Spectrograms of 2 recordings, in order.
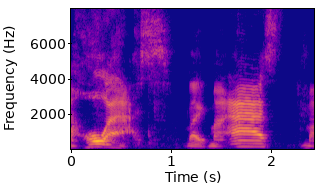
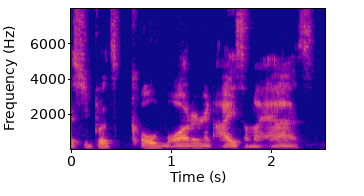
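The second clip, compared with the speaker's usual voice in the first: ordinary delivery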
